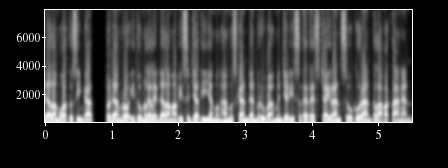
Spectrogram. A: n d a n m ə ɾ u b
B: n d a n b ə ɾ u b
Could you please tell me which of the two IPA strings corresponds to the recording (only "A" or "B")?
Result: B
